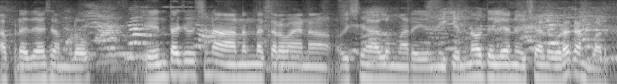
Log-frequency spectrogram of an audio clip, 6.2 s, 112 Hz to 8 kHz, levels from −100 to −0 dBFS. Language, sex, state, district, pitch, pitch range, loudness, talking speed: Telugu, male, Telangana, Nalgonda, 150 Hz, 140-155 Hz, -17 LUFS, 155 wpm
